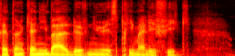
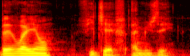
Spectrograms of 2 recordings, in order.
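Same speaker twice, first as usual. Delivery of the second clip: ordinary delivery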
